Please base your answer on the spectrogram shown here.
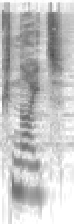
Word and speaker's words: knight: Oh, as a child, I always said knight because I didn't know the K was silent.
